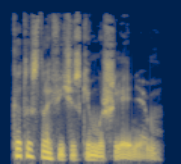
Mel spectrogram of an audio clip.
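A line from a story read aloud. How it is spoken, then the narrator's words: Calm remark. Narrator (Russian): спокойно заметил Шурф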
